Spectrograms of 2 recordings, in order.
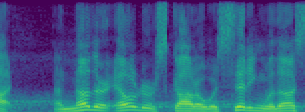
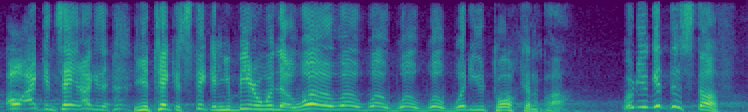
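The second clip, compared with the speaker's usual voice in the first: eager know-it-all; 6 semitones higher, faster than usual. Retold or imitated. Mocking a rash answer, then objecting.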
